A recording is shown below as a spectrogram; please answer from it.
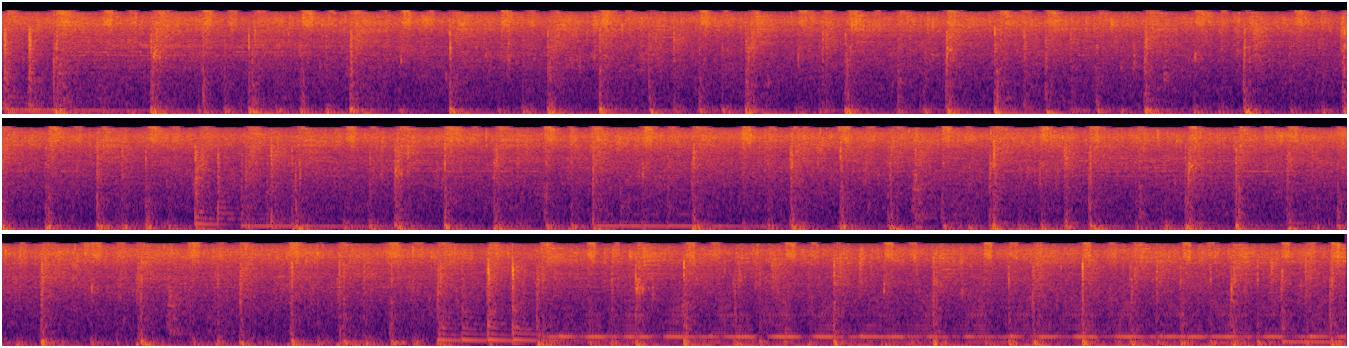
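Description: Instrumental passage of a live indie synth-pop band: a steady drum-kit beat with electric bass and synthesizer. A sustained higher synth note comes in about four seconds before the end.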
